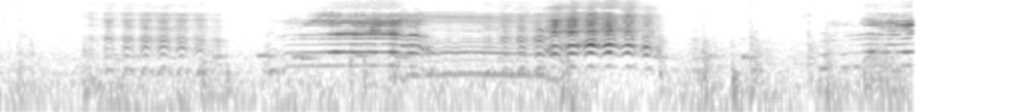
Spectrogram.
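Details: Young Saanen goat kids, all males born this year, giving a loud wavering bleat that rises and falls over about three seconds, then a shorter cry, with a person speaking gently in between.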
